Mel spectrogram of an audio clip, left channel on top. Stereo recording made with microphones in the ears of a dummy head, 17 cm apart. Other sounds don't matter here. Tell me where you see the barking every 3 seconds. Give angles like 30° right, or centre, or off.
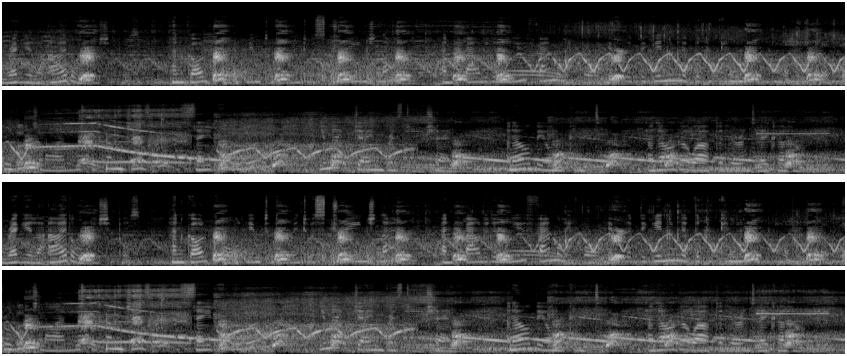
30° left, 10° left, 10° right, 30° right, 30° right, 40° right.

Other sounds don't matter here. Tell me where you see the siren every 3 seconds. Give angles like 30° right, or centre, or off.
80° left, 70° left, 50° left, centre, 40° right, 60° right.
